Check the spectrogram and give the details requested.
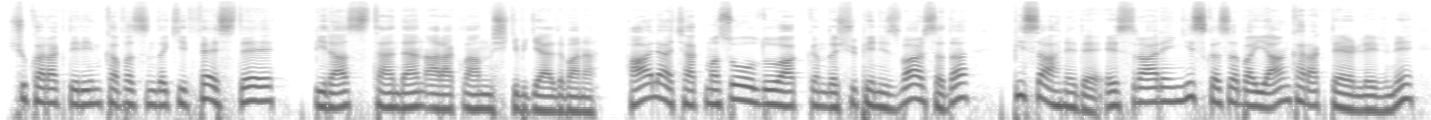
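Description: A man's voice: medium pitch, mellow, clear, resonant tone, dry recording. A man narrating a video in a scripted but conversational way, with wry, sarcastic asides and questions to the viewer, recorded close on a voice-over microphone. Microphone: close, dry voice-over microphone.

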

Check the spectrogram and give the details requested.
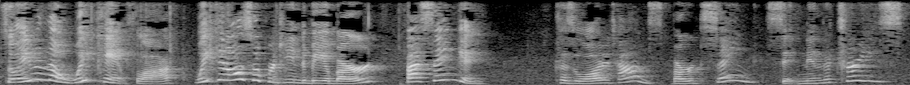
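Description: A middle-aged woman reading a picture book aloud to children, phrasing expressively and deliberately. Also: sits high, very animated. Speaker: library storytime reader. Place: indoors at a table in a small room.

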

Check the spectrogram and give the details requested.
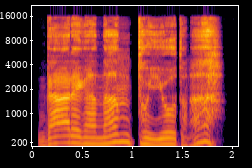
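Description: A man's voice: on the high side, animated, unhurried, no room sound. Cool young knight king for a game, friendly teasing, bouncy intonation, dry sound. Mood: breezy, friendly. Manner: casual, brotherly, bantering. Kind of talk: scripted game character dialogue.

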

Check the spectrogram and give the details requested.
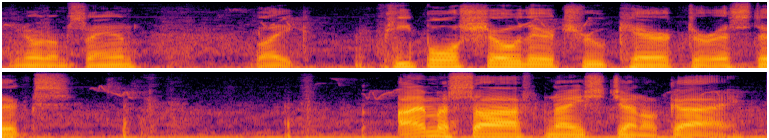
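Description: A young man ranting loudly and rambling into his phone from inside a parked vehicle. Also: mid-range voice, unhurried, pauses often, dull audio, a little hiss or hum. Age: young adult. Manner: loud, agitated, rambling rant. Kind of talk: ranting selfie vlog. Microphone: phone at arm's length.

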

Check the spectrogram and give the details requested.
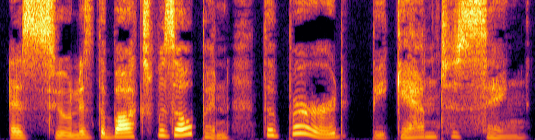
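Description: A woman narrating a children's storybook in an expressive, scripted read-aloud style. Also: fairly low pitch, unhurried, slightly rough, no echo, studio quality.

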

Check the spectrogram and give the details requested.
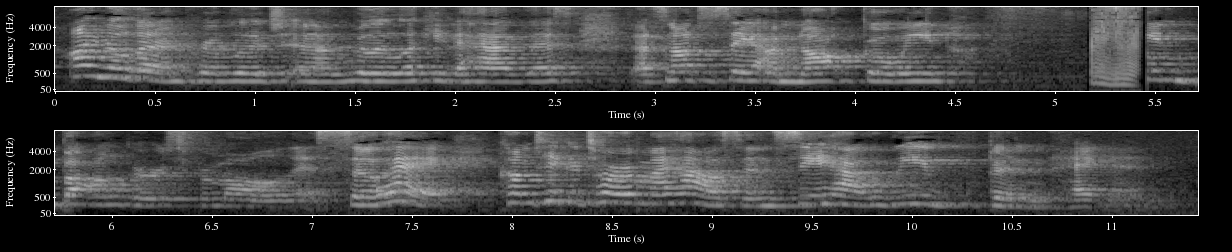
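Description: A young woman giving a joking tour of her own home, self-mocking and deadpan, shifting between bright and flat delivery. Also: high-pitched, a little hiss or hum. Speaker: vlogger. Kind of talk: comedic home tour vlog. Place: apartment, indoors. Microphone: camera mic, handheld and at distance. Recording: roomy apartment echo with music behind.

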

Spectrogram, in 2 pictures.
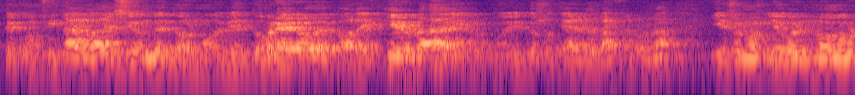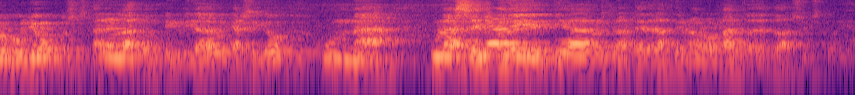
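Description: A man in his fifties, a Catalan native, giving a measured talk as a guest speaker at a panel table, with many pauses and restarts. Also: medium pitch. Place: room with large windows, panel table. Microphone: desk mic on stand, filmed from across room. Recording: echoey room from a distance.

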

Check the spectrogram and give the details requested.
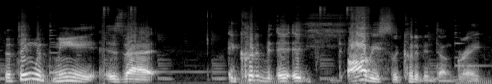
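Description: A man's voice: mid-range voice, wildly swooping pitch, normal speed, darkish tone, soft background music, poor audio. A man casually giving his opinion in a game discussion. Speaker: gaming stream panelist.

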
